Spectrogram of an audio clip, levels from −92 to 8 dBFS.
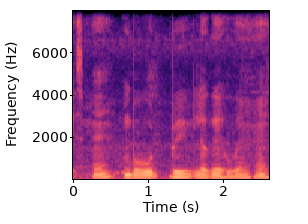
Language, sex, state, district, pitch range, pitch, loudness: Hindi, male, Uttar Pradesh, Lucknow, 120-130 Hz, 125 Hz, -13 LUFS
